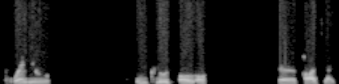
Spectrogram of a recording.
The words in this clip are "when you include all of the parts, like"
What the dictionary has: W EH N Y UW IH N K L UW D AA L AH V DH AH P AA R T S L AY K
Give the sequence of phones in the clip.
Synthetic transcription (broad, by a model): W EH N Y UW IH N K L UW D AA L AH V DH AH P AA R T S L AY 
